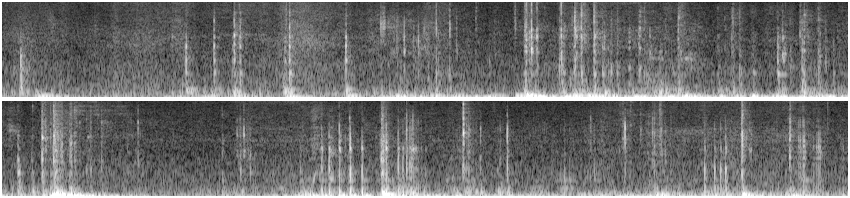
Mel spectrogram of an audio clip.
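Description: A cat moving and rubbing right up against the camera: irregular soft clicks and rustles of fur and handling on the microphone, with low bumps, busiest in the middle.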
